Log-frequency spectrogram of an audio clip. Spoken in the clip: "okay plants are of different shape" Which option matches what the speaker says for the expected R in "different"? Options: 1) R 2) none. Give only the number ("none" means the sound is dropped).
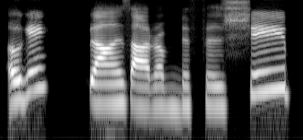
2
